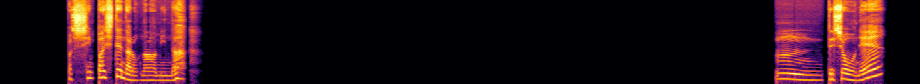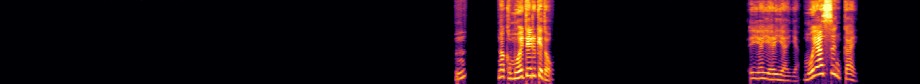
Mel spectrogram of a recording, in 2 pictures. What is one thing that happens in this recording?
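A young woman speaks briefly and animatedly into a microphone, in short bursts with long silences between.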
